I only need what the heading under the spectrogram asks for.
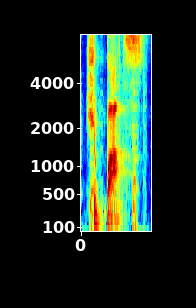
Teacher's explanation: when I or U are at the end of a word, and in this case even the sentence, and are preceded by an unvoiced consonant, they're barely heard, if at all.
